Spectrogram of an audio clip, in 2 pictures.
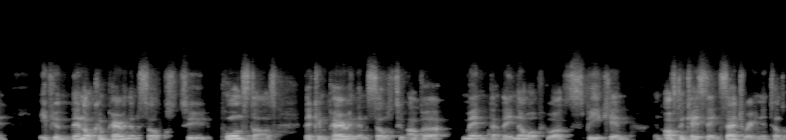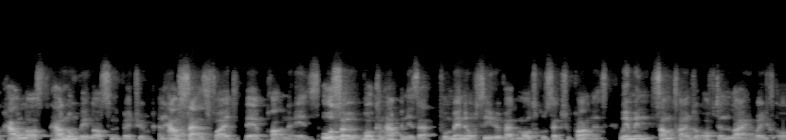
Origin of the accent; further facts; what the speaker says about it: United Kingdom; I'm British born, Nigerian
